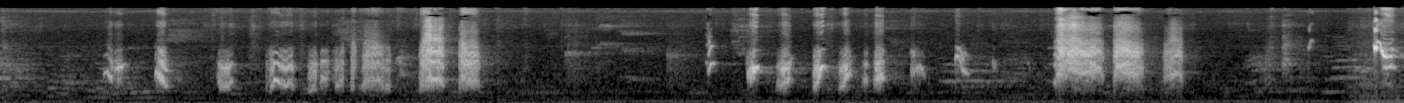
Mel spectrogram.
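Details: Black drongo, described as singing actively, gives a varied run of harsh, buzzy and chattering notes in short bursts, with a loud burst near the end and quiet pauses between phrases.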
